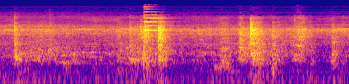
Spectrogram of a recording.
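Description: Work-site background noise: a steady hum with a few scattered knocks, and a ringing metallic clank about three seconds in.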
